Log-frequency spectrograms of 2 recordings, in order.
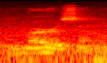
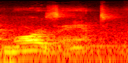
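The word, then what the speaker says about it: Märzen: I think it looks like a Merzen. I think a lot of brewing companies are confused between what is a It Festbier looks and like a Marzen. a Merson. Merzen, like an emergency room.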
